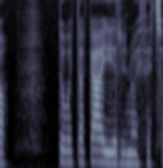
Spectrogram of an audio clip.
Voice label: "gair", Welsh

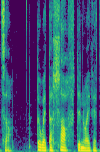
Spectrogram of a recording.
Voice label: "llofft", Welsh

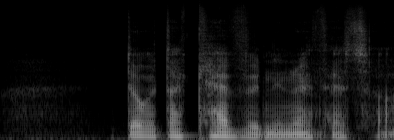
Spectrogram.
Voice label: "cefn", Welsh

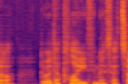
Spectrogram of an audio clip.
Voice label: "plaid", Welsh

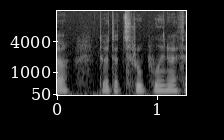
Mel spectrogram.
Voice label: "trwbl", Welsh

